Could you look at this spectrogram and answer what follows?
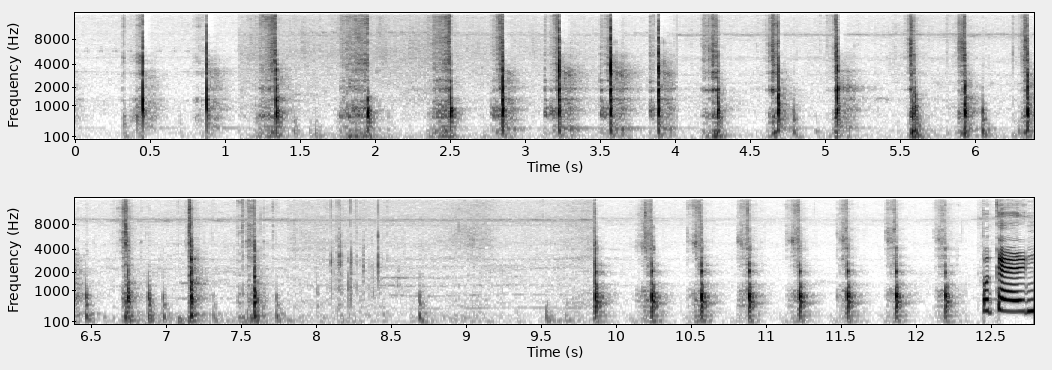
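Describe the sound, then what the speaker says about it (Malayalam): Knife chopping peeled potato on a cutting board for a vegetable oats soup, a steady run of sharp, close taps in even rhythm with a brief pause midway before the chopping resumes. "ഇപ്പോൾ കിഴങ്ങ് അരിഞ്ഞ് കഴിഞ്ഞിട്ടുണ്ട്."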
